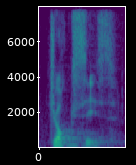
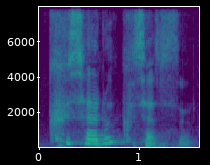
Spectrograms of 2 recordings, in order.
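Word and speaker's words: Xerxes: 적시스. 이거를 한국말로는 왜 그렇게 번역했는지, 크세르크세스. 발음도 어렵죠? 크세르크세스, 적시스. 하나님께서 이방 왕이었던 페르시아, 그러니까 바벨론이라고 하는 초강대국을 70년 만에 무너뜨린 왕이 바로 페르시아의 고레스 황제입니다.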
